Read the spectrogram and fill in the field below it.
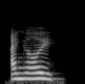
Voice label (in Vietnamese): tieng noi anh oi, cac giong nu noi anh oi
